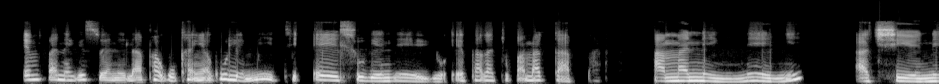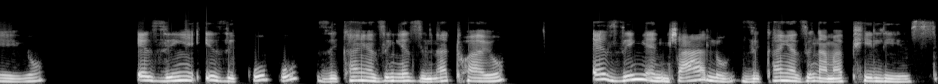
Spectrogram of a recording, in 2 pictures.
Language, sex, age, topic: North Ndebele, male, 36-49, health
